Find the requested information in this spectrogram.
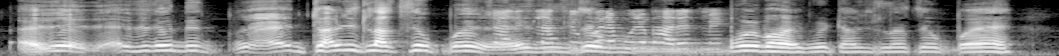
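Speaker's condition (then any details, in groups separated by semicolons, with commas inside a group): Cerebral palsy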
